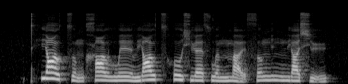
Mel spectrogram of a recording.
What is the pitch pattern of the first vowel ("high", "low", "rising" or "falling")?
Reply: falling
